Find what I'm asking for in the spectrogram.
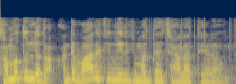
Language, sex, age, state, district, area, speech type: Telugu, male, 30-45, Telangana, Sangareddy, rural, spontaneous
